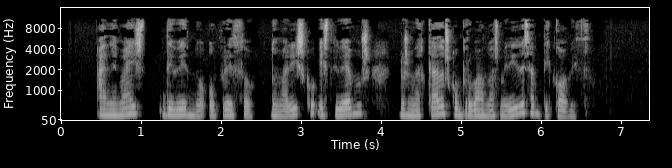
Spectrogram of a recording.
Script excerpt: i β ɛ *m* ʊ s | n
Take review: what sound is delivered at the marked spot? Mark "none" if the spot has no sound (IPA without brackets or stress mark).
m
